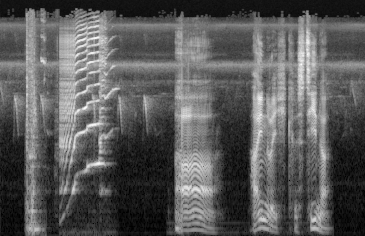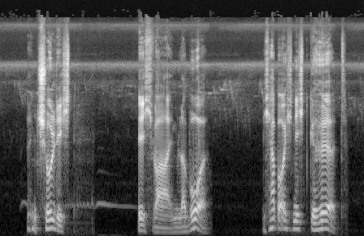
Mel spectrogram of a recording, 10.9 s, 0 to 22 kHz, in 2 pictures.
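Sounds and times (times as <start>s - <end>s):
door latch scraping: 0.4s - 1.8s
speech: 2.7s - 5.0s, 5.9s - 6.7s, 7.6s - 8.7s, 9.4s - 10.7s.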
